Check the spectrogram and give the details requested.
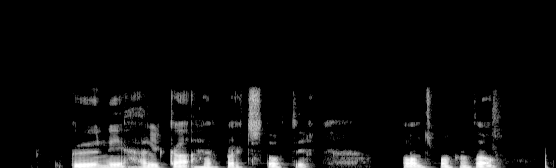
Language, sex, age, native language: Icelandic, male, 15, Icelandic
